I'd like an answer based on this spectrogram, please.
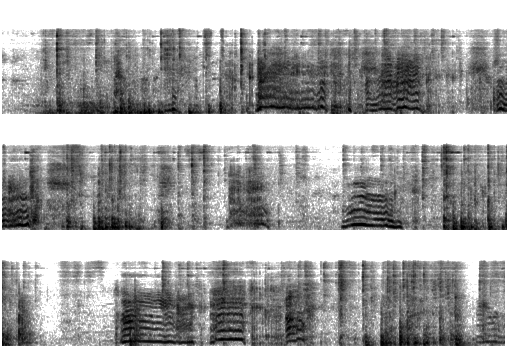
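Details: Shiba Inu switched into play mode, holding and playing with packing tape: drawn-out, growly moaning vocalizations that waver and bend in pitch, coming in bursts separated by short pauses, with clattering handling noises and a brief human voice.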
